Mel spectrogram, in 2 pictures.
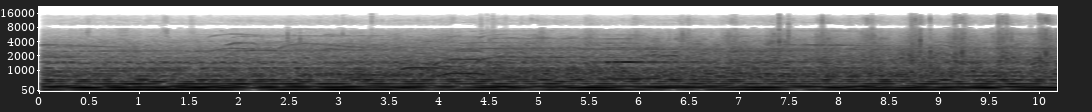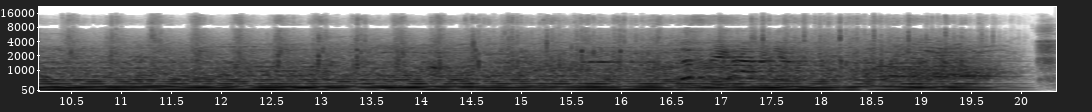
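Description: A large concert crowd at Carrow Road cheers loudly and continuously, with whoops, shouts and scattered clapping over a steady low rumble, holding for about twenty seconds before cutting off.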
